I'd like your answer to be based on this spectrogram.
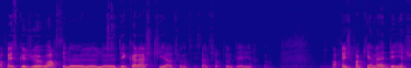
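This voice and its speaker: The man has an unremarkable speaking voice, fairly high in pitch, with lively intonation. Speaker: YouTuber doing a live stream. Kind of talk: casual live stream chat. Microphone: weak network connection, lag.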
